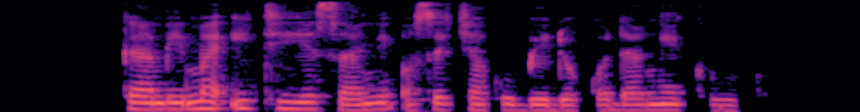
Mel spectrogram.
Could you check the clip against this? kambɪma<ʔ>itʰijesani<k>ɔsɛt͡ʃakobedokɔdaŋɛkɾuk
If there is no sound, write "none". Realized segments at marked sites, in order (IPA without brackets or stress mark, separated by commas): ʔ, ʔ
